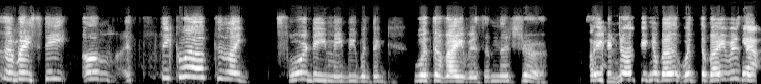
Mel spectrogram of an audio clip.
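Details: Adult with cerebral palsy with spasticity and quadriplegia, wheelchair user, speaking; no specific speech disorder named; speech in cerebral palsy.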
